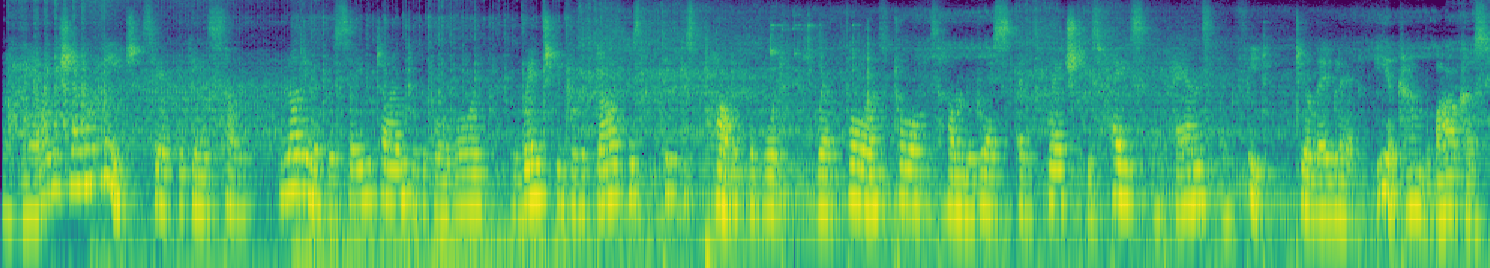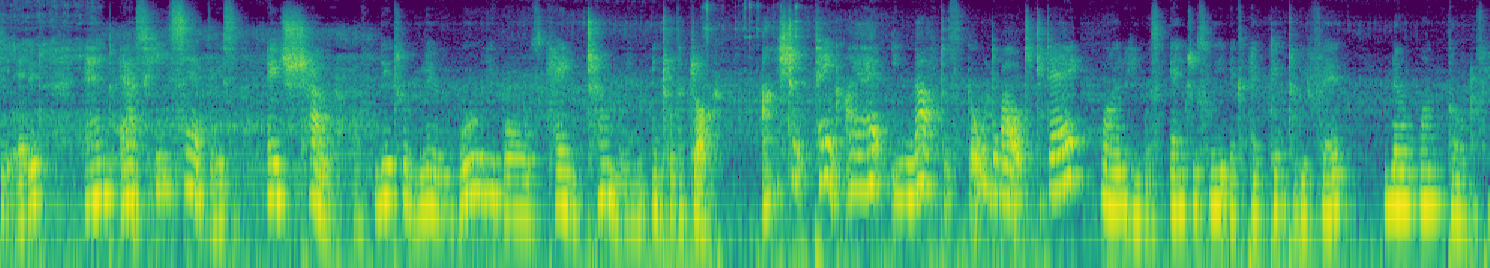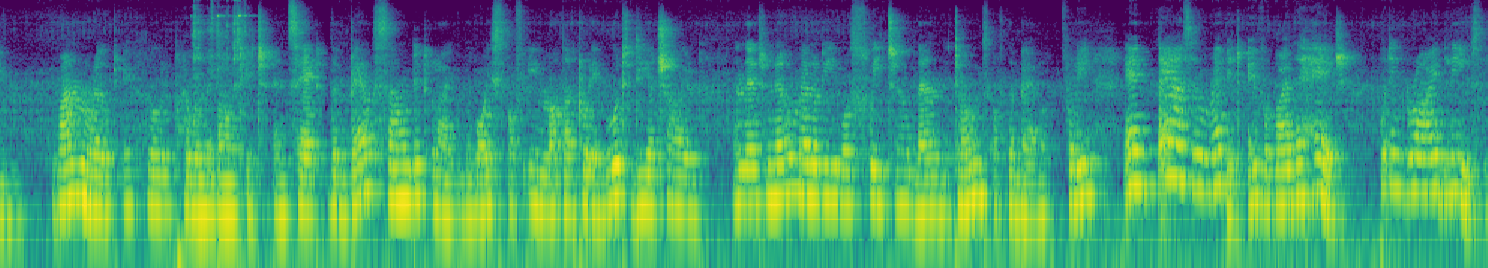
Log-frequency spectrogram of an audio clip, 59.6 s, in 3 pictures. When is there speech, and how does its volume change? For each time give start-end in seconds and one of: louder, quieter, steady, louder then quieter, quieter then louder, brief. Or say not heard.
0.0-59.5 steady.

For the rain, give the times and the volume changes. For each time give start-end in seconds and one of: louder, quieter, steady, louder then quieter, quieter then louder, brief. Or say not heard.
not heard.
